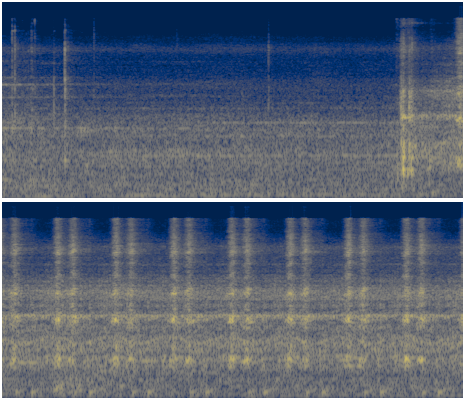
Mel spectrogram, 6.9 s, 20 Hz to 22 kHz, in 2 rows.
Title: Hard starting kubota Z751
